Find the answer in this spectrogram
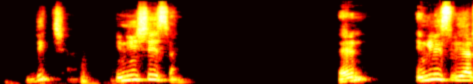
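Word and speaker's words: दीक्षा: Di means there are two syllables there. Two letters. Di and Cha.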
